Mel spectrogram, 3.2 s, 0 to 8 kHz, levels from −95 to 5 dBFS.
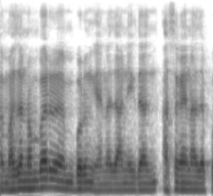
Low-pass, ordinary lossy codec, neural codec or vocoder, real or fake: none; none; none; real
